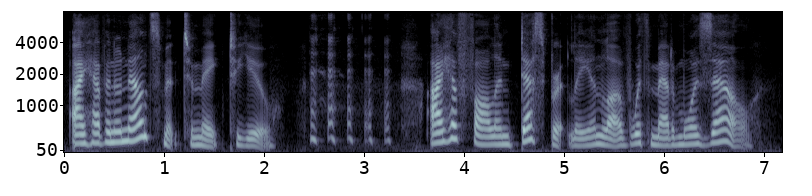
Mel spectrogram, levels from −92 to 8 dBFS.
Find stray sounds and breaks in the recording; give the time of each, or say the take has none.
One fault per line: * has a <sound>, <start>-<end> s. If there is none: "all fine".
* has a laugh, 2.4-3.3 s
